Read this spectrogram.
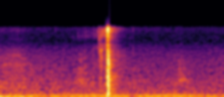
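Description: A disposable lighter is flicked and clicks.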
